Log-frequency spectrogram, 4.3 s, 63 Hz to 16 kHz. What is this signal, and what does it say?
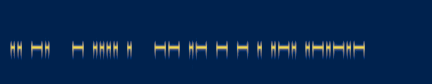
Morse code, heard as a keyed tone, about 36 wpm, 700 Hz. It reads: IN THE MATTER.
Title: Sentences from Top 1000 Words - Review Part 6 - 35wpm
